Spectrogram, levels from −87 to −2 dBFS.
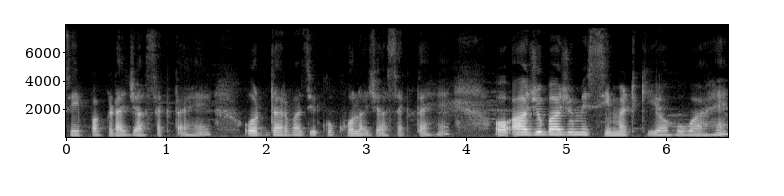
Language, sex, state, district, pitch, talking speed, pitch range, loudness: Hindi, male, Maharashtra, Mumbai Suburban, 160 Hz, 170 wpm, 150-185 Hz, -23 LUFS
